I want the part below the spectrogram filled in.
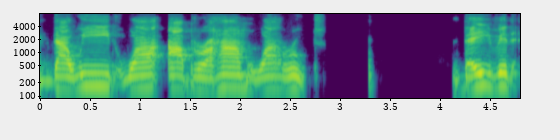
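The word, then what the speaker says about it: דָּוִד: You would say Dawid wa Abraham wa Ruth. David and Abraham and Ruth. All right. How would you pronounce that?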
